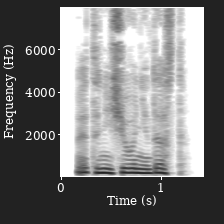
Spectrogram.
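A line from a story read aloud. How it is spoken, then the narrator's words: Sigh. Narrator (Russian): вздохнула Лина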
